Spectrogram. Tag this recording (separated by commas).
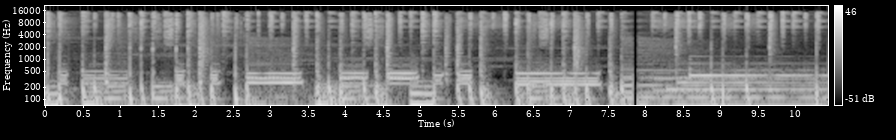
Music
